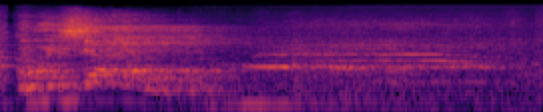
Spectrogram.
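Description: A man's voice amplified through a public-address system, speaking with some drawn-out, high-pitched vowels.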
